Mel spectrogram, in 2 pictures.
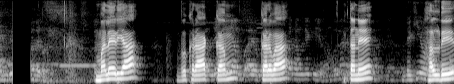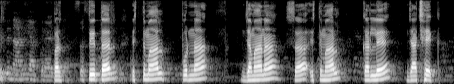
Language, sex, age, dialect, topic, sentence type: Magahi, male, 18-24, Northeastern/Surjapuri, agriculture, statement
